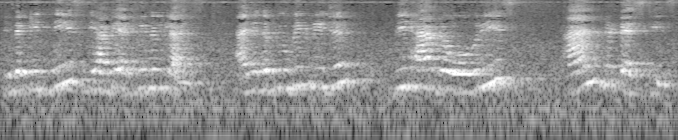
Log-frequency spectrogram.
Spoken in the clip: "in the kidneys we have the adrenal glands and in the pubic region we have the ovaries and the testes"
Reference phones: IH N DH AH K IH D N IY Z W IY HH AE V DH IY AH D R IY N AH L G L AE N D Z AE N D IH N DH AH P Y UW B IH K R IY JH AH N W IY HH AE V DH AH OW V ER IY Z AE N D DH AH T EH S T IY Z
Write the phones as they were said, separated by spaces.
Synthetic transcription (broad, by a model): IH N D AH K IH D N IY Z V IY HH AE V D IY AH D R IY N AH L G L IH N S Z AE N D IH N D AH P Y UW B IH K R IY JH AH N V IY HH AE V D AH OW V ER IY Z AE N D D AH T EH S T IY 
